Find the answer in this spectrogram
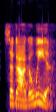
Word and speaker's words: Sacagawea: them, her name was Sacagawea. Now, some people pronounce her name Sacagawea because remember, different group of people, different language. So either way, Sacagawea, either way you want to say it, that would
